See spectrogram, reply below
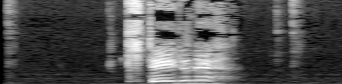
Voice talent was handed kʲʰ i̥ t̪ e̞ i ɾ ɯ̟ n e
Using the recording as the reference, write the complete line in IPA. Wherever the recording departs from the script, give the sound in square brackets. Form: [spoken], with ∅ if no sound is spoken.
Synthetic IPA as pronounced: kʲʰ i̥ t̪ e̞ i ɾ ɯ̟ n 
